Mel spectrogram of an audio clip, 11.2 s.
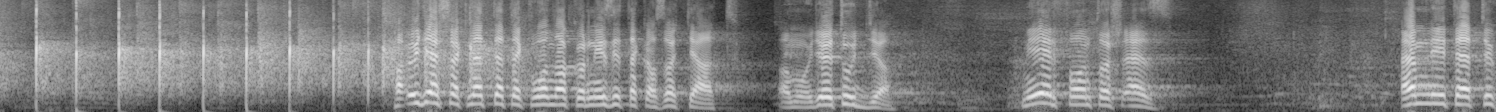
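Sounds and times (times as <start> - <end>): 
rhythmic clapping to applaud the winners of a group game: 0.0 - 4.4
speech: 3.0 - 6.8, 7.7 - 8.8, 10.5 - 11.2.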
